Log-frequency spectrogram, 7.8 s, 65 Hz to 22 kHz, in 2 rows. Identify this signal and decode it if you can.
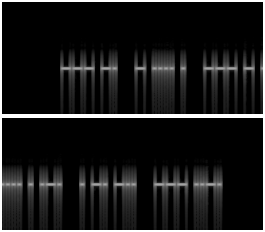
Morse code, heard as a keyed tone, about 28 wpm, 700 Hz. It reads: ON THE OTHER END OF
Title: Sets of 5 Words Encore 28wpm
